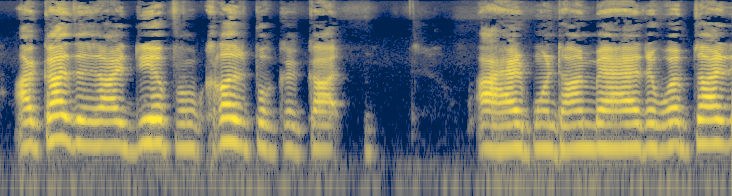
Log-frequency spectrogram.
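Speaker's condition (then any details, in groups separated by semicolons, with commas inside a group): Traumatic brain injury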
